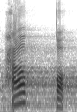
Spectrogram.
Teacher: kubra cara bacanya huruf qnya dipantulkan dengan pantulan kuat haqq namun karena di sini terdapat tasdid maka cara bacanya disempurnakan tasdidnya dulu kemudian baru diiringkan dengan bacaan Qalqalah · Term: Qalqalah kubra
